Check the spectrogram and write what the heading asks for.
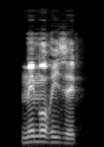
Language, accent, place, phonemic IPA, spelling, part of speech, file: French, France, Lyon, /me.mɔ.ʁi.ze/, mémoriser, verb, LL-Q150 (fra)-mémoriser.wav
- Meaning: to memorize (to fix in one's memory)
